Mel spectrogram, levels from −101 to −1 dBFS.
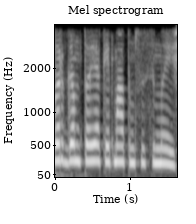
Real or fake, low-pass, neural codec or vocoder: real; 3.6 kHz; none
